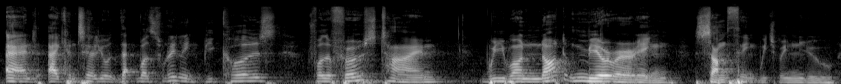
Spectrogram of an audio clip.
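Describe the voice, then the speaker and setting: A Danish man speaks in careful English that is not his first language. He lays each point down deliberately and leans hard on the key words. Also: medium pitch, expressive. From Denmark. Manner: deliberate, emphatic, with unusual word choices. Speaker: panelist, former television drama chief. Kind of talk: panel Q&A answer. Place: on stage before an audience.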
